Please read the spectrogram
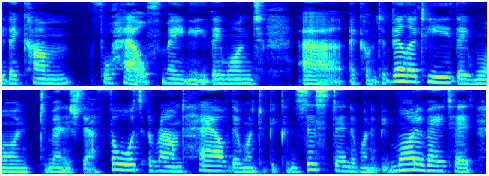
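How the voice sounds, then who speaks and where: A woman's very deep, low voice with a non-native accent, moderate pace and ordinary pitch variation, on a very clean recording with a silent background. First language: not English. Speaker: life coach. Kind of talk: casual talk to camera. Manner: hesitant, many fillers.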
